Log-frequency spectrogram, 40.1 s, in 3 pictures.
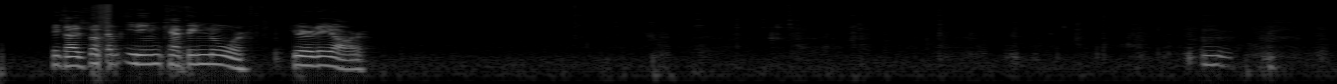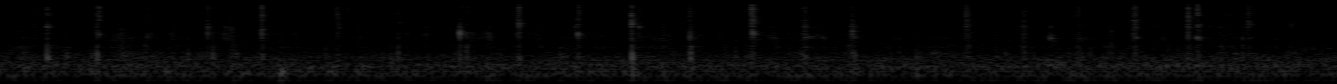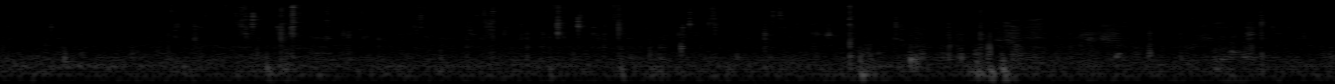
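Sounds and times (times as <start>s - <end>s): biscuit crunching: 5.7s - 26.4s.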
